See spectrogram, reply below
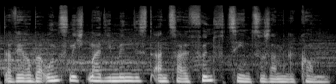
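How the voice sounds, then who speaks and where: Radio drama lead, played by a man: curious, bookish narrator remembering his teens, wry and measured, lightish male voice. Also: a little high, warm tone, faint music behind, lightly acted. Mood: wry, wistful. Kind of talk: radio drama first-person narration and scenes.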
